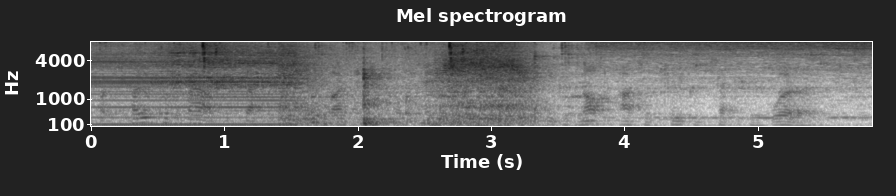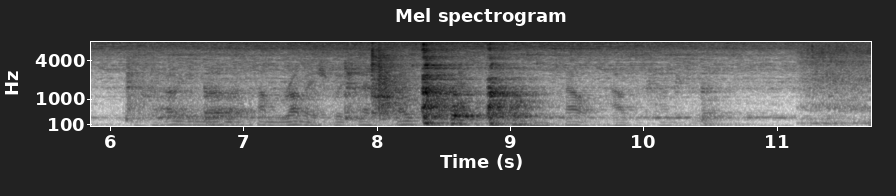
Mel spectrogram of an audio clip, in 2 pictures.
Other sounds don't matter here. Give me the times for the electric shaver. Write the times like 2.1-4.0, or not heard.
0.0-1.6.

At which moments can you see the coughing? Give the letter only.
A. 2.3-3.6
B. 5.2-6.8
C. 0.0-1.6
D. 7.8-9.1
D.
